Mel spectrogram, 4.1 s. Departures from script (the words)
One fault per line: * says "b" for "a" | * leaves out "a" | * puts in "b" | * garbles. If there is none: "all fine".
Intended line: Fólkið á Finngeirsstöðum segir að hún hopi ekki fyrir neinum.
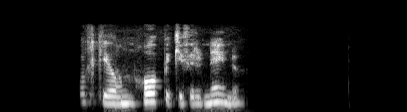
* leaves out "á Finngeirsstöðum segir"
